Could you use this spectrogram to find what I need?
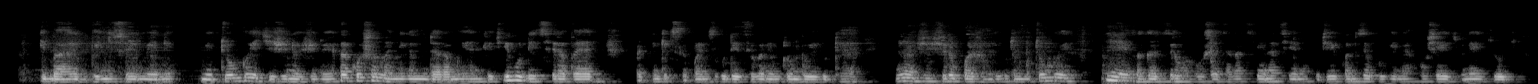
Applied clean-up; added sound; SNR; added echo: neural separator model SepFormer DNS4.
